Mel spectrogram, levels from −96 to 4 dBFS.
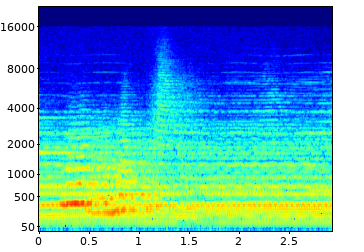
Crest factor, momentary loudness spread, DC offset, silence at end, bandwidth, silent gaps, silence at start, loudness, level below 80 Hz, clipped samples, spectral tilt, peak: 16 dB; 11 LU; under 0.1%; 0 s; 9.6 kHz; none; 0 s; -23 LUFS; -58 dBFS; under 0.1%; -6.5 dB/octave; -8 dBFS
